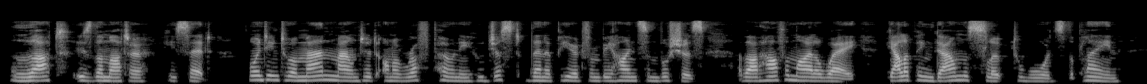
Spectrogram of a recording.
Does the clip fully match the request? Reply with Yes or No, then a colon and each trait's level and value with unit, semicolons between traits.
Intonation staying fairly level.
Yes: narrow, 2.1 semitones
